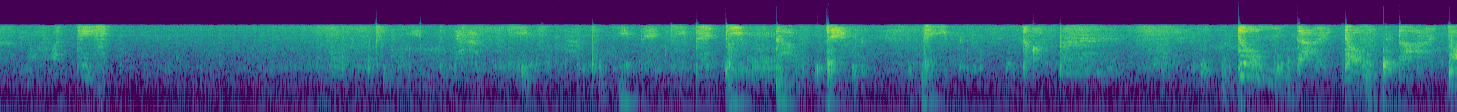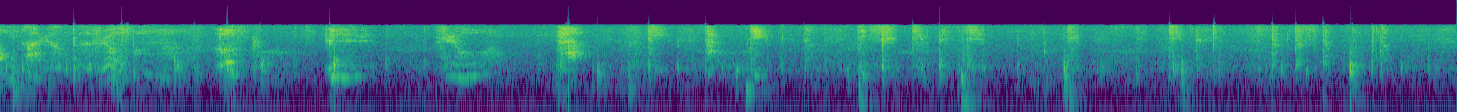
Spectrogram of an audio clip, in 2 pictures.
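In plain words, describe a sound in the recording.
A hand rustles and handles a soft toy, with soft thumps and scrapes close by.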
